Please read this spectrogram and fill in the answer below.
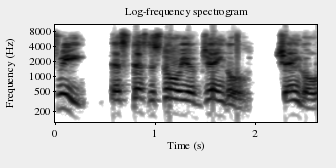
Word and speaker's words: Django: And Shango was the Django. But Django. remember the movie? Hold on. Mhm. He said Shango, the Django. What he say? The D is silent.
